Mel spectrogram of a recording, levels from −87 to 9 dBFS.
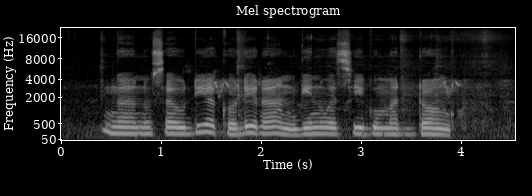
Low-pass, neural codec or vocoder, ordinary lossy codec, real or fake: none; vocoder, 44.1 kHz, 128 mel bands, Pupu-Vocoder; none; fake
